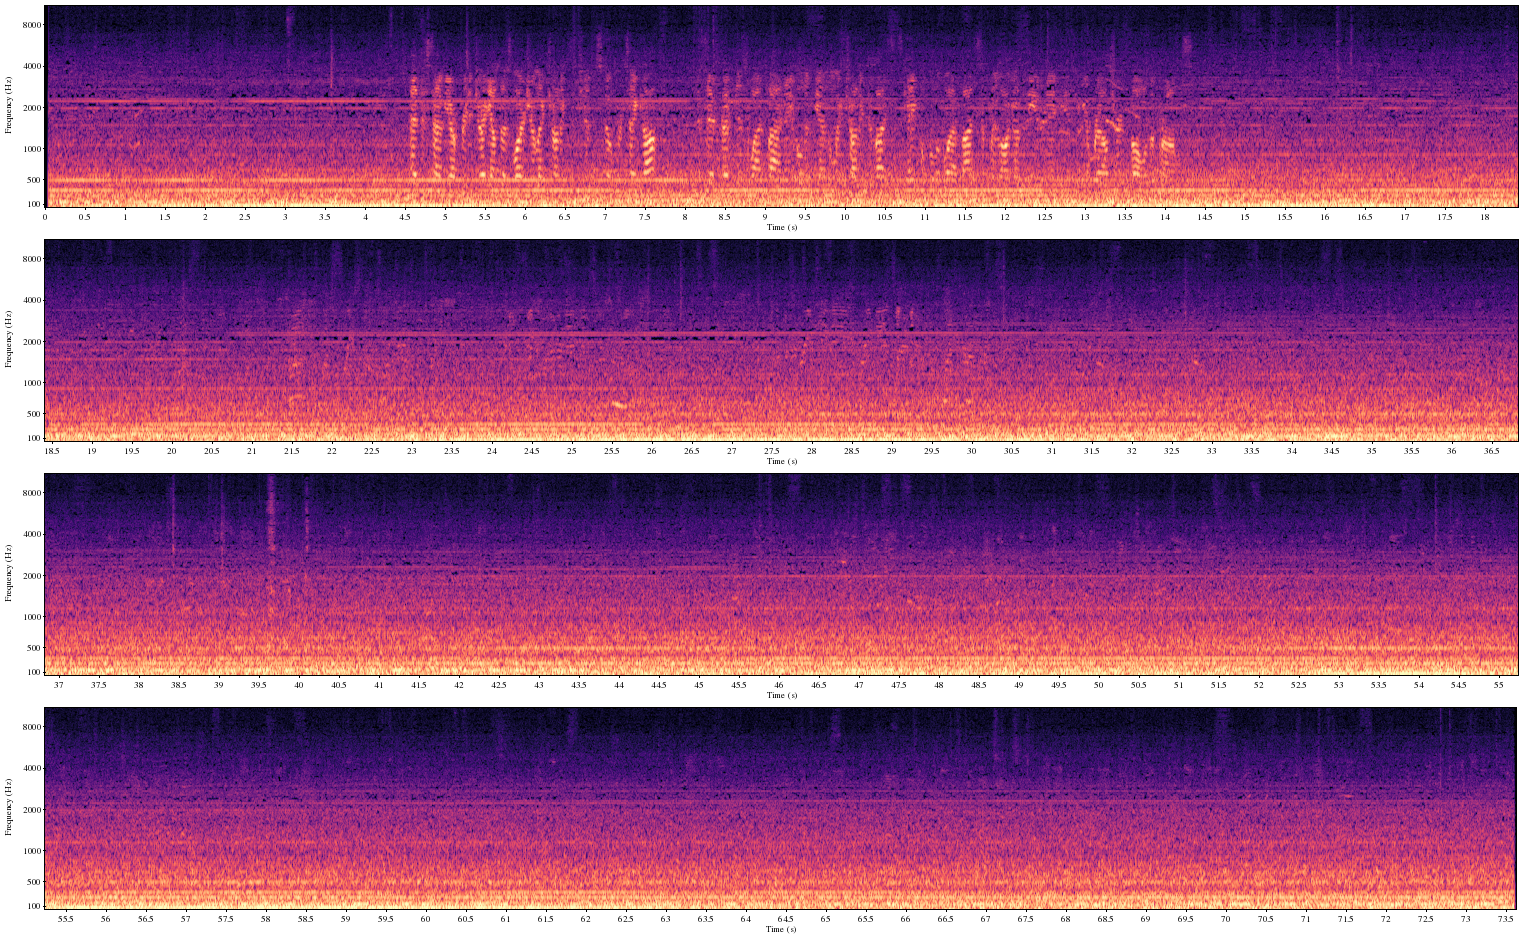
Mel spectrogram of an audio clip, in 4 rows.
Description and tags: Commercial Aircraft In-Flight Instructions 2
Commercial aircraft flying from Tulsa to Phoenix. Having just reached 10,000 ft, the flight attendant announces in-flight instructions.
cabin, aircraft, flight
